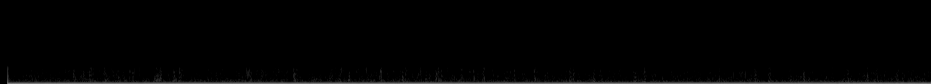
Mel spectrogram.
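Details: Steady broadband hiss like heavy rain, with dense low rumbling and no animal calls.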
